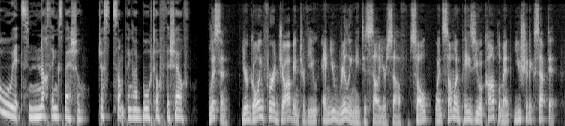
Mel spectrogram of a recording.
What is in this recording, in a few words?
Antique Shop Dialogue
